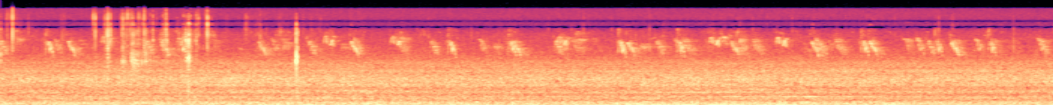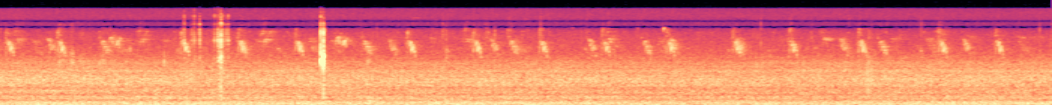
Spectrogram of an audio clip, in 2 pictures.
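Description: Small birds chirping in short, repeated high notes, a few each second, over a faint outdoor background, with a few sharp clicks.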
